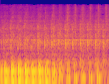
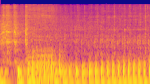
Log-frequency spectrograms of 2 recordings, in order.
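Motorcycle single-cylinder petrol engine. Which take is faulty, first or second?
second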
